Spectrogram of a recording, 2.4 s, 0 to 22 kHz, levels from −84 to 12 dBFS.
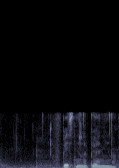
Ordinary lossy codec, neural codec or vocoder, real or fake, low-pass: MP3, 48 kbps; none; real; 7.2 kHz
